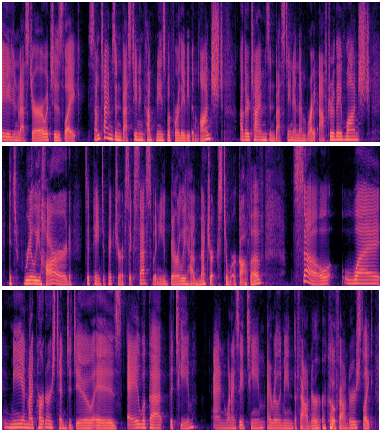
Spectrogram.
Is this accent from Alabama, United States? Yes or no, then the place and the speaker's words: no; California, United States; I've been born and bred in Silicon Valley and venture capital is just like right outside my door.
